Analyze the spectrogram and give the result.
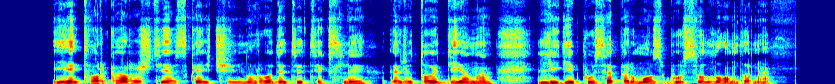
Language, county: Lithuanian, Panevėžys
